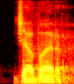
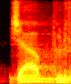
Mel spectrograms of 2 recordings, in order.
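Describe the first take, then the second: First: جبر said "ja-bar", in two syllables; a vowel between b and r in جبر; wrong pronunciation. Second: جبر said "jabr", no vowel between b and r; b running straight into a rolled r in جبر; correct pronunciation. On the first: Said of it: "یہ غلط تلفظ ہے". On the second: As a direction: say جبر as one syllable, "jabr". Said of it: "درست تلفظ ہے". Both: Shown as a demonstration.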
